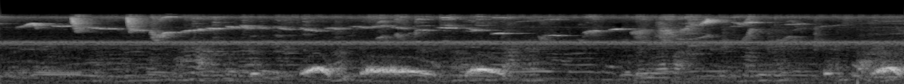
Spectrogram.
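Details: Spotted dove calling at night: a run of soft, mellow coo notes, several in close succession mid-clip, while higher thin chirps and whistles from other birds sound above and a steady electrical tone hums throughout.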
